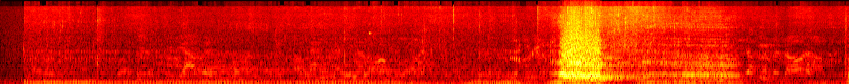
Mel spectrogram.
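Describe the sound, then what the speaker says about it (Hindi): A tiger that has fallen into a well near Hardua, Chhindwara gives one loud, deep roar that echoes up from the well, heard over a crowd murmuring and voices talking around it. "बाघ की दहाड़ भी आप सुन सकते हैं"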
